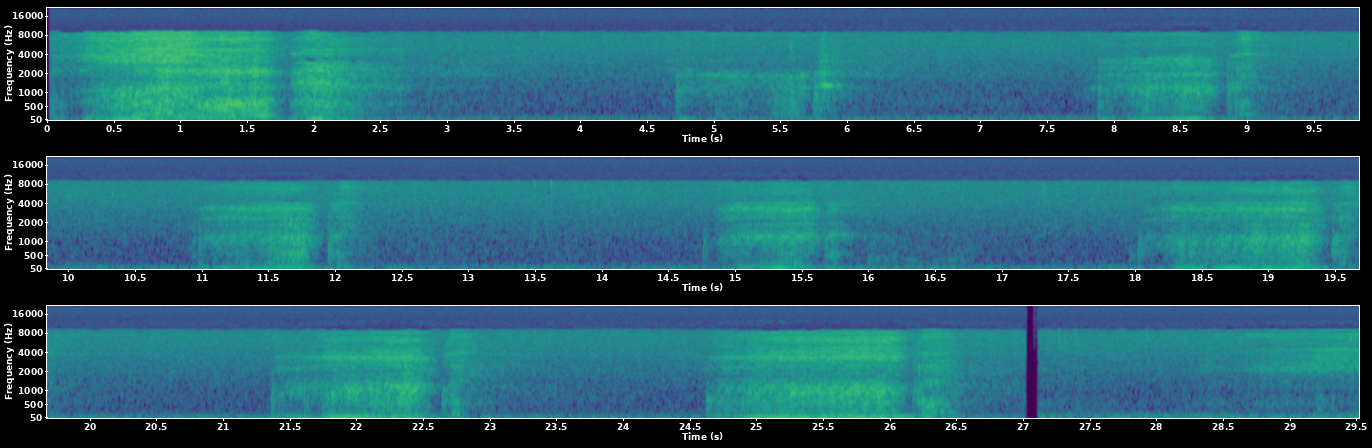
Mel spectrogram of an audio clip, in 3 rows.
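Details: Loud, low, rumbling snores repeat with each breath, about 17 breaths a minute, during sleep: snoring.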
